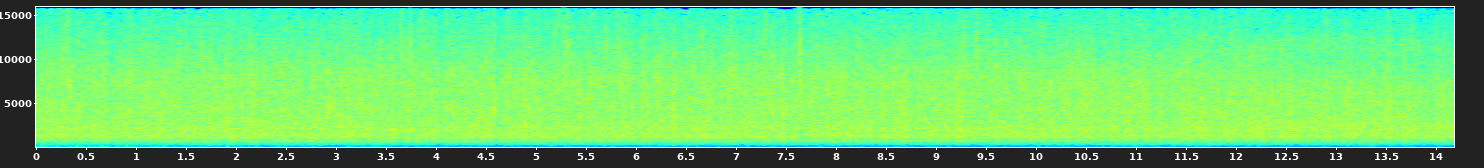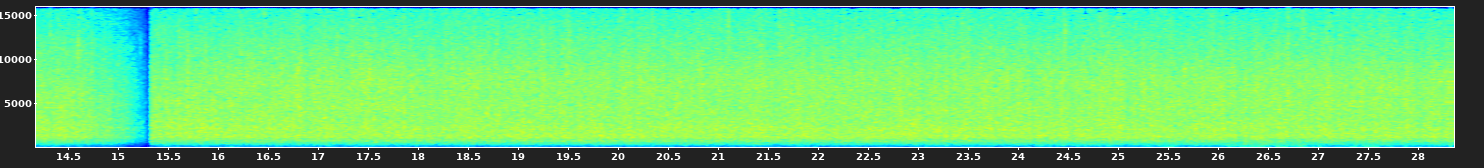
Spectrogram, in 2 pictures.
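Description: Heavy tropical rain falling in a steady hiss. About halfway through it fades away and then cuts back in abruptly.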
